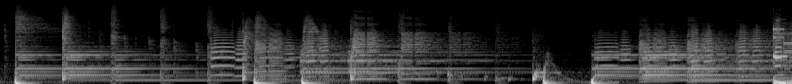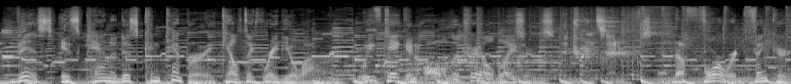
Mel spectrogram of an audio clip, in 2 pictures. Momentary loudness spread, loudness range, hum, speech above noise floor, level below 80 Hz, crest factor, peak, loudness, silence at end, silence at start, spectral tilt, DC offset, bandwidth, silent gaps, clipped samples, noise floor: 17 LU; 13 LU; none; 29 dB; -24 dBFS; 14 dB; -4 dBFS; -17 LUFS; 0 s; 0.15 s; -4 dB/octave; under 0.1%; 16.5 kHz; none; under 0.1%; -44 dBFS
